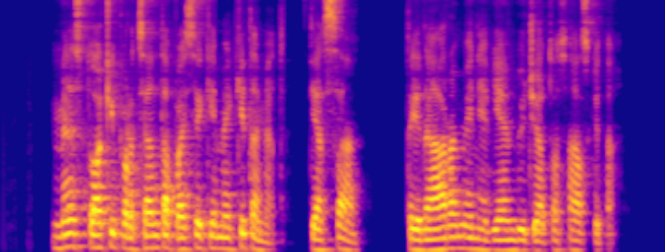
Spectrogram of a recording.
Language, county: Lithuanian, Klaipėda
